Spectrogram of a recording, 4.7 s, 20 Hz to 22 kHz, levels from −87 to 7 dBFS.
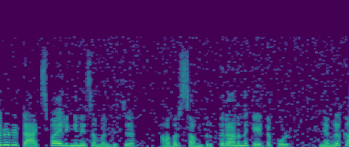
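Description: Overdone noise removal runs through the whole speech clip. A noise reduction stage was pushed too hard on a noisy take. It pulls individual frequency bands down or off whenever they sit near its noise estimate. Quiet parts of the voice fall below that line and vanish too. The background drops and breaks up into twinkling specks.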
